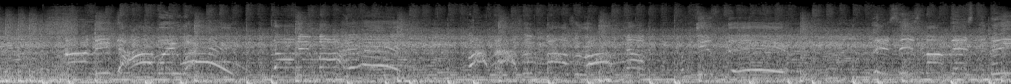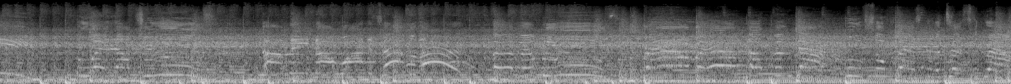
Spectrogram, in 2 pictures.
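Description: A loud, dense hard rock song plays straight through, with distorted electric guitars and raw, shouted-sounding vocals driving over a steady full-band backing, and no one talking over it. The song is from a band's 1988 debut album.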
